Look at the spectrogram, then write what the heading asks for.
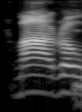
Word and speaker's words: Maroe: And now we are entering Maury Bay. Am I pronouncing that correct, Melanie? Maury? Maore. Maroe. Maroe. Mahore.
